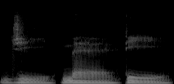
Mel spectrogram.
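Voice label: "jimeti", concatenated syllables; Affixing experiment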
